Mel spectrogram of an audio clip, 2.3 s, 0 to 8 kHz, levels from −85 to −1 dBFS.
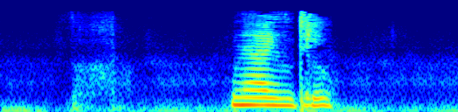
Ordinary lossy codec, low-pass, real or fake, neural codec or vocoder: MP3, 24 kbps; 7.2 kHz; fake; codec, 16 kHz, 0.5 kbps, FreqCodec, larger model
